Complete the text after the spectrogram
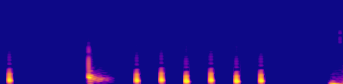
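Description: Game footsteps tap softly in a quick, even rhythm.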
